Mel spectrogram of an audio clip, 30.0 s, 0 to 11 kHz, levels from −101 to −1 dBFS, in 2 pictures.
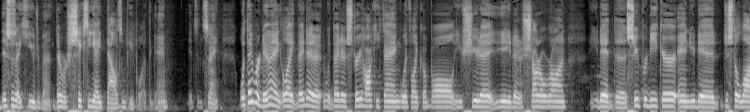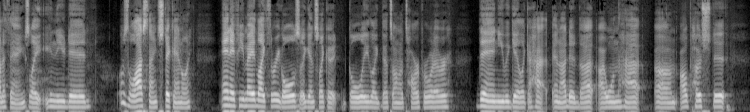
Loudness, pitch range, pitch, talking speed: -21 LUFS, 150-175 Hz, 160 Hz, 200 wpm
